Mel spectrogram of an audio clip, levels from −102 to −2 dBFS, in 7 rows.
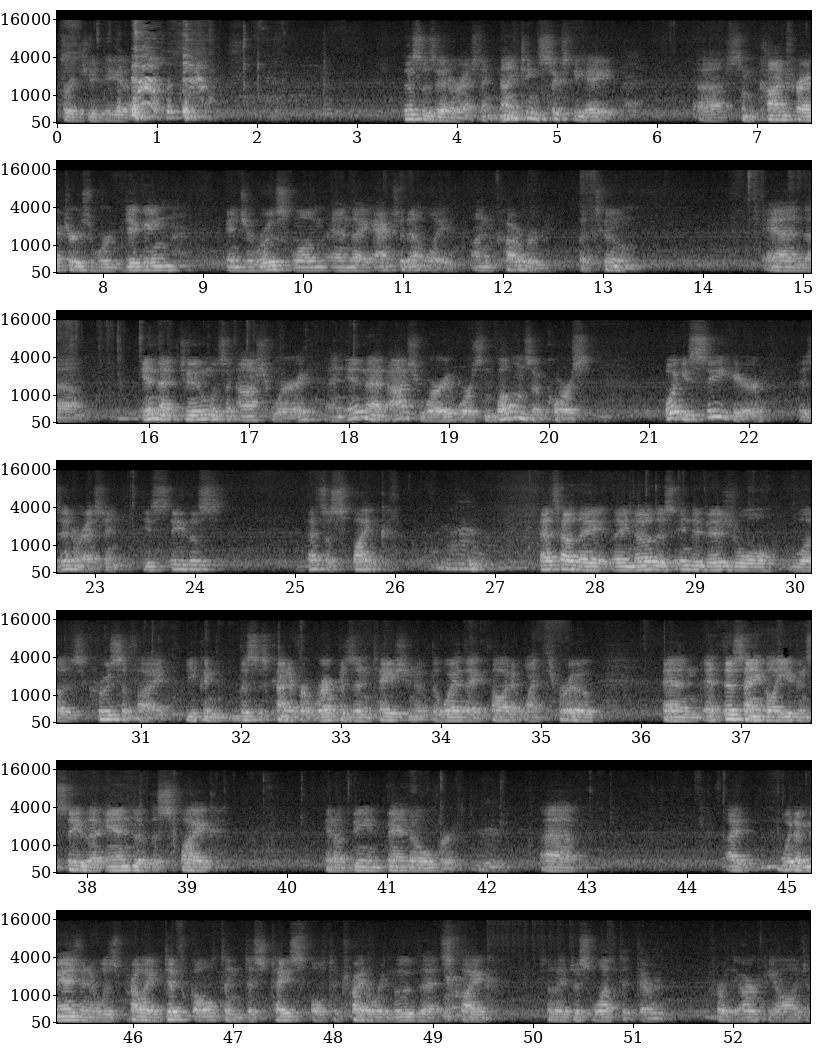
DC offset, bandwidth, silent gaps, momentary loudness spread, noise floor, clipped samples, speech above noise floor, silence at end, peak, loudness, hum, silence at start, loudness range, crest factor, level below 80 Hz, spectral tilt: under 0.1%; 15.5 kHz; none; 20 LU; -58 dBFS; under 0.1%; 23 dB; 0 s; -14 dBFS; -36 LUFS; none; 0 s; 8 LU; 22 dB; -82 dBFS; -6 dB/octave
